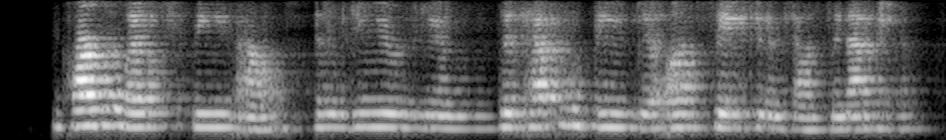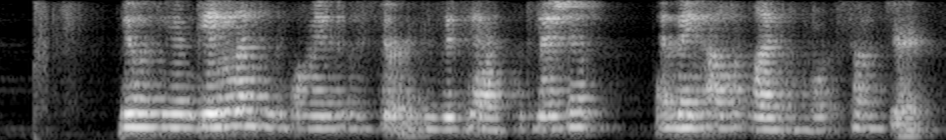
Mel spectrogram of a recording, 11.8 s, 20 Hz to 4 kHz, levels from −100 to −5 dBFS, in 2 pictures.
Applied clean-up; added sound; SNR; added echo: neural mask model DeepFilterNet 3.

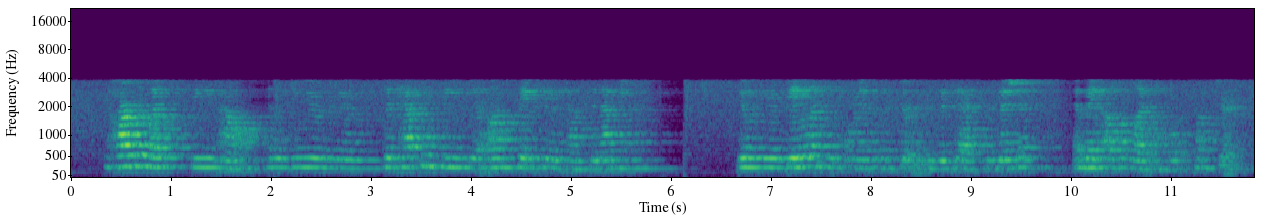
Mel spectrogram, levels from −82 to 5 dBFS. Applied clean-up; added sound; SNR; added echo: none; Hiss; 19 dB; reverberation time 1.1 s.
